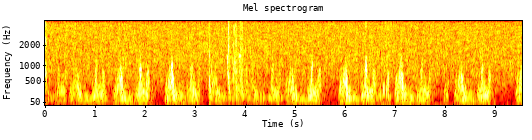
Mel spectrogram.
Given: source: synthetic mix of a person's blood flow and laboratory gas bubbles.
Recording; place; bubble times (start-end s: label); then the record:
Doppler ultrasound of blood flow; precordium
0.00-0.05 s: bubbles
3.25-3.37 s: bubbles
3.62-4.05 s: bubbles
6.40-6.45 s: bubbles
6.62-6.94 s: bubbles
From the record:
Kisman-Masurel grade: 222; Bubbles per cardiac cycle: several, 3 to 8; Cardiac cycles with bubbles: 10 to 50%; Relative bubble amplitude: moderate (0.250 to 0.450); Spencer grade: 2 (many but less than half of the cardiac periods contain bubble signals, singularly or in groups); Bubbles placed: only in the low amplitude regions of the cardiac cycle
